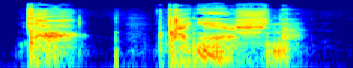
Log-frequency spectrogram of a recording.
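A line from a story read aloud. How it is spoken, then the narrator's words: Whispering. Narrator (Russian): шептала она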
